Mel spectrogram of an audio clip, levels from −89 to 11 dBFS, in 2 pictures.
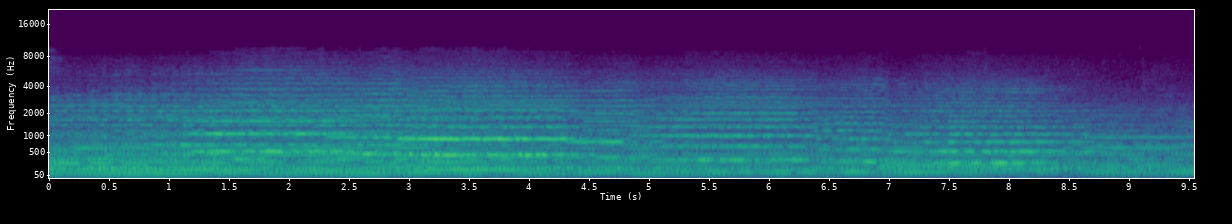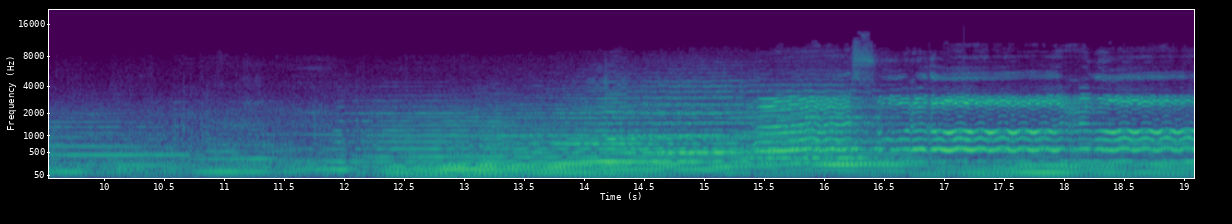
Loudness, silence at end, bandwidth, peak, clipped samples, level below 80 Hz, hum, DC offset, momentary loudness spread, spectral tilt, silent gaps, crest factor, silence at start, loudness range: -24 LUFS; 0 s; 11 kHz; -8 dBFS; under 0.1%; -46 dBFS; none; under 0.1%; 14 LU; -6.5 dB/octave; none; 16 dB; 0 s; 13 LU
